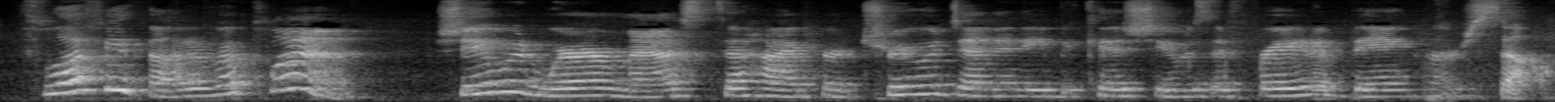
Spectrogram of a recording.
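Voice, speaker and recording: There is audible room echo as a woman speaks at a fairly slow pace. Her pitch is fairly high and varies in an ordinary way. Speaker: storyteller. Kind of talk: bedtime story read aloud, scripted children's tale. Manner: slow, gentle, soft-spoken storytelling with long pauses. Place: home room. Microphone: webcam.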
